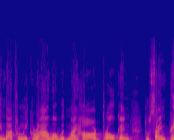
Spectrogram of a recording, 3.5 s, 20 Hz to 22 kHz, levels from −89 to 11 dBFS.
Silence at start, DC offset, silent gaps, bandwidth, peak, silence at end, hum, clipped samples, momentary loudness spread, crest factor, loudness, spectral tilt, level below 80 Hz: 0 s; under 0.1%; none; 13.5 kHz; -16 dBFS; 0 s; none; under 0.1%; 4 LU; 18 dB; -34 LUFS; -7 dB/octave; -74 dBFS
